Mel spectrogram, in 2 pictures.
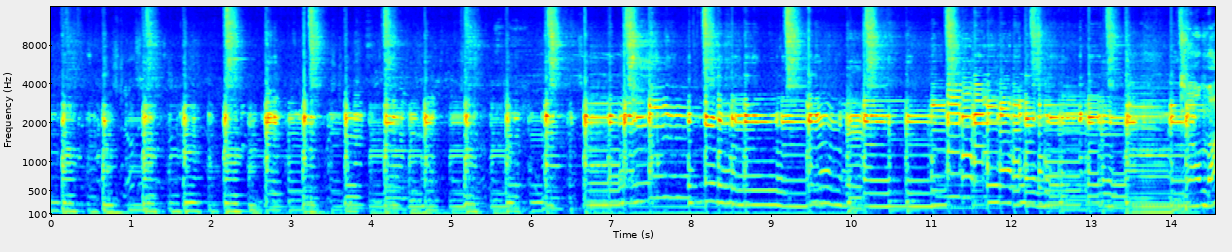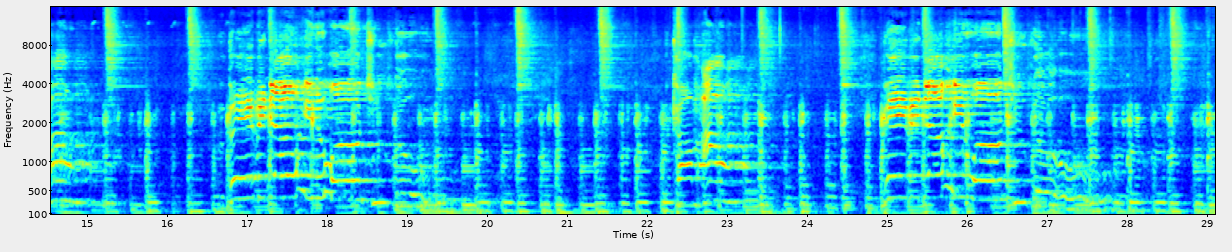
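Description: Live blues-rock band playing: electric guitars, bass and drum kit on a steady beat, with a woman singing lead over it.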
